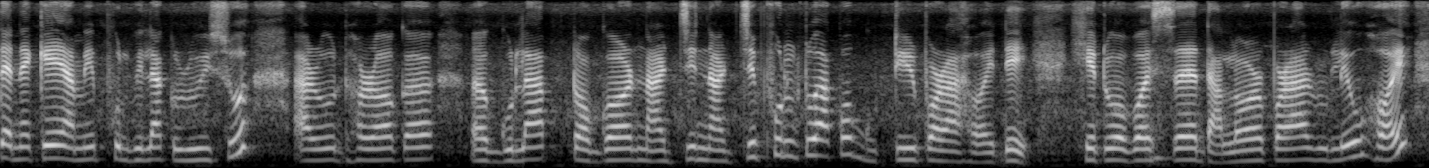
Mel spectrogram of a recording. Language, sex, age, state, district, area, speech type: Assamese, female, 45-60, Assam, Nagaon, rural, spontaneous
